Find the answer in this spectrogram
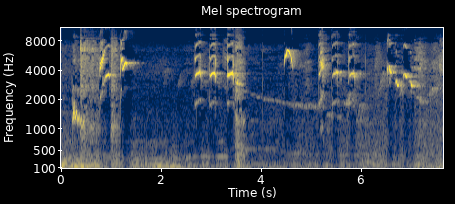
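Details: Olive-winged bulbul pouring out a rich song of clear whistles, quick repeated chirps and a long thin descending whistle, phrases separated by brief silences.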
